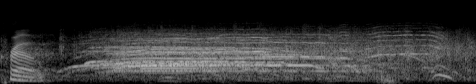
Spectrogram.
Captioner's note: audience applauds and cheers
